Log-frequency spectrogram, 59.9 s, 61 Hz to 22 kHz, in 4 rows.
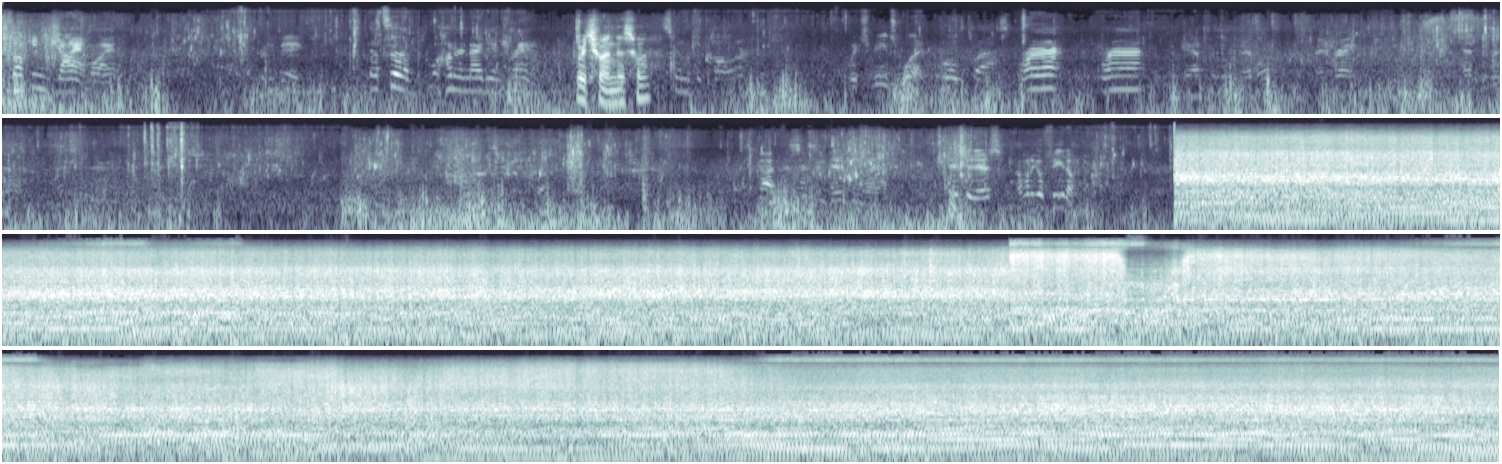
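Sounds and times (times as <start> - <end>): boat engine running: 0.0 - 8.1, 26.7 - 59.9
water noise: 0.0 - 59.9
wind noise: 0.0 - 59.9.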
